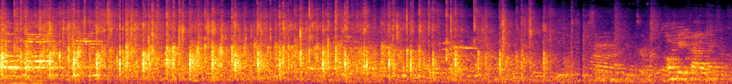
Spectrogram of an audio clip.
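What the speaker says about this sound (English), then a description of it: "Let's give everyone on the stage a round of applause, please." Audience clapping at a primary school spelling competition, a crowd giving the contestants on stage a round of applause; sustained, moderately loud clapping with a murmur of voices, tapering toward the end.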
